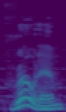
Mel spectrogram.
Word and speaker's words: Protum: I should also point out that the dialogue is pretty tongue-in-cheek, with characters constantly pointing out that the first city, Protum, rhymes with scrotum, and stuff like that.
